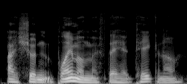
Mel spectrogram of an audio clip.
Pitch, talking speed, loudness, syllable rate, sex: 110 Hz, 290 wpm, -19 LUFS, 6.4 syllables/s, male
